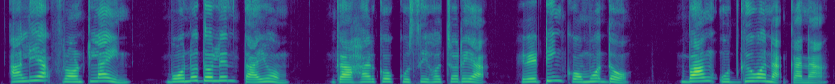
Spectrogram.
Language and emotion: Santali, sad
